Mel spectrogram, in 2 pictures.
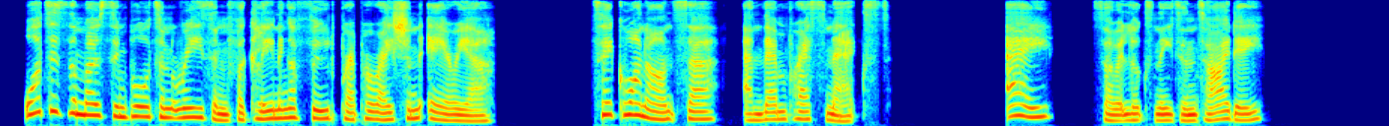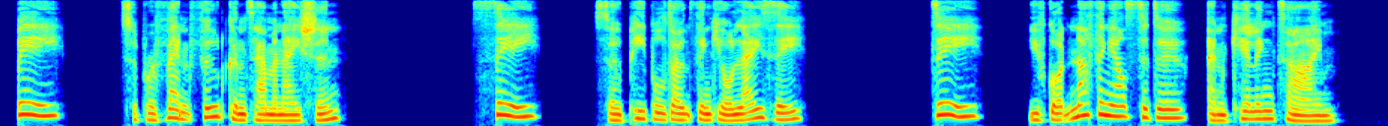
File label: english british e-learning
